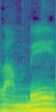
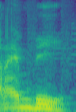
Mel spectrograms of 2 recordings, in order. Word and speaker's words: Rambey: Y dipasang karena ayah saya waktu itu sekolah aslinya Rambe tanpa Y. Tambah Y. Ayah saya sekolah di Belanda dibaca Rembi. Oh. Iya, jadi dia tambahin Y supaya kebacanya tetap Rambe.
